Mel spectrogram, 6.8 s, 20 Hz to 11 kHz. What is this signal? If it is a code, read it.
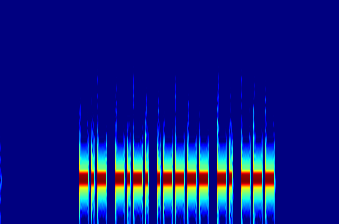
Morse code, heard as a keyed tone, about 20 wpm, 700 Hz. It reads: KC1NO
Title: Speed Racing - USA 2x2 Call Signs 17wpm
